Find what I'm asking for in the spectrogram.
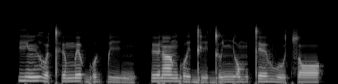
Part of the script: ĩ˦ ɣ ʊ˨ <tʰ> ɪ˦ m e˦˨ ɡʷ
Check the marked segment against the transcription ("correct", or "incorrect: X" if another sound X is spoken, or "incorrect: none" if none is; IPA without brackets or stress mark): correct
